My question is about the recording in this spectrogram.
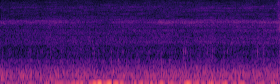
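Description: Pressurised liquid-fuel camping stove burning under a pot, giving a steady rushing hiss with a low rumble beneath it.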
